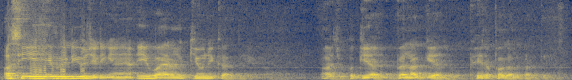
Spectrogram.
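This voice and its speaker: A man's voice: medium pitch, quick pace, dark tone, reverberant. A man giving casual commentary on viral videos to his viewers, talking straight to them and repeating his points. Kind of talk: casual Punjabi commentary vlog. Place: indoor room in Bahrain.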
